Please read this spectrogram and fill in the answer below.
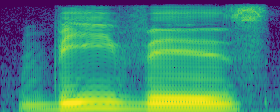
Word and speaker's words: Vivis: I've been tripping okay it's not wizard The Chosen One my name is pronounced vivis the chosen one VV Vis Vivi is the chosen one 97. I just realized that's two v's and not a w my bad that's on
